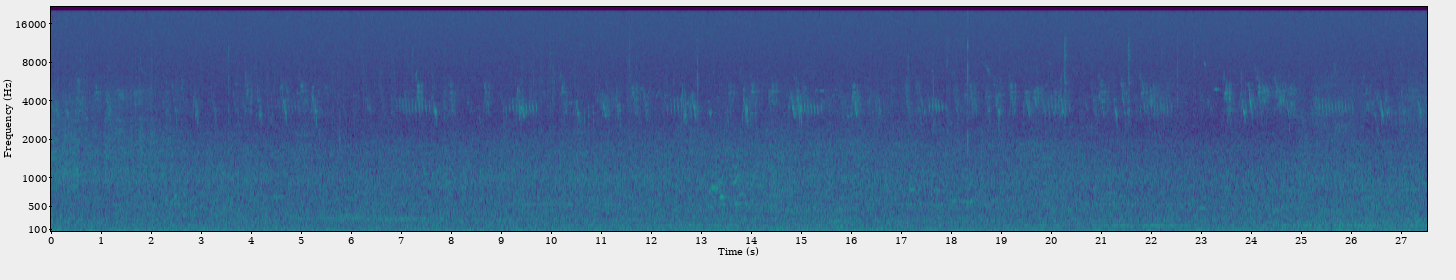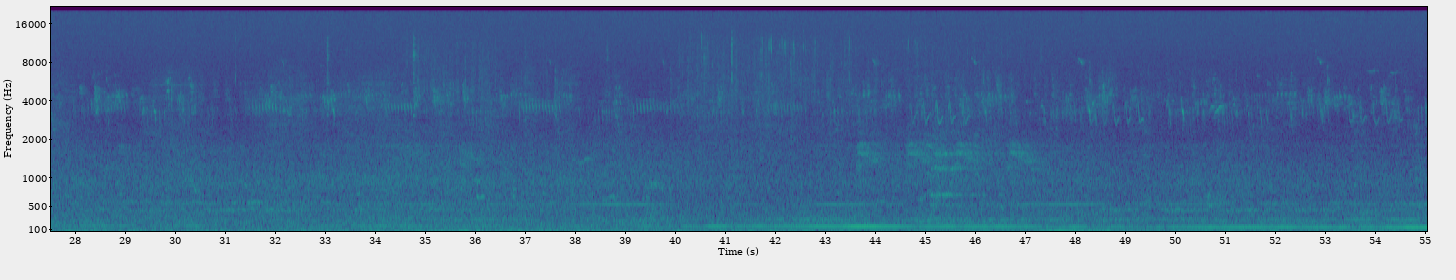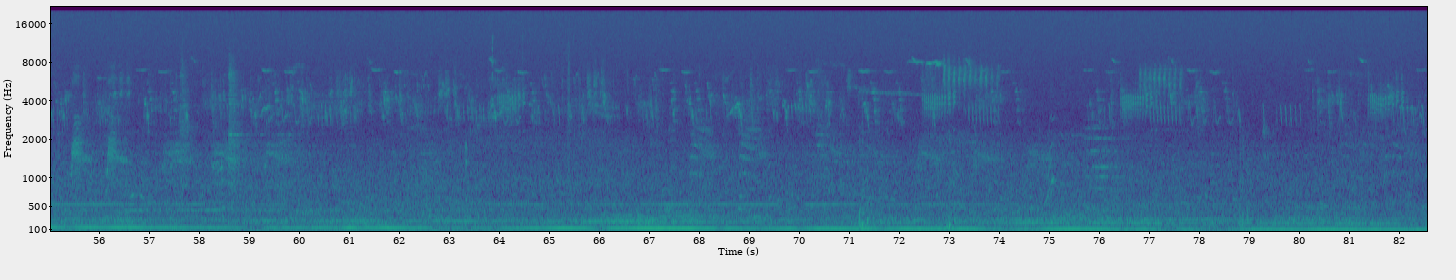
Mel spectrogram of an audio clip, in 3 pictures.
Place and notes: dry leaves of a bush in the wind, creaking fence, crows
the city, the country & me: march 18, 2013
Berlin, Germany, 18 March 2013, 14:07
